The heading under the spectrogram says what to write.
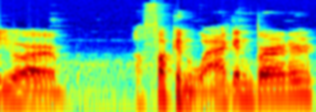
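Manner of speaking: plain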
